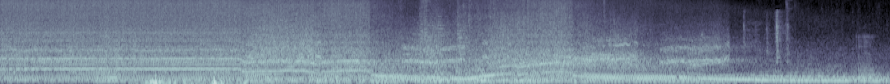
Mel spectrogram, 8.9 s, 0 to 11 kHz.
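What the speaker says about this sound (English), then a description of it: "Let's do a large rev at the church." A car in the racing game Forza Horizon 5 howls and revs hard, its engine pitch rising and swooping amid tire screeches and skids, loud and continuous before easing off at the end.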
